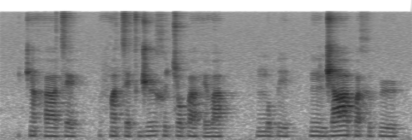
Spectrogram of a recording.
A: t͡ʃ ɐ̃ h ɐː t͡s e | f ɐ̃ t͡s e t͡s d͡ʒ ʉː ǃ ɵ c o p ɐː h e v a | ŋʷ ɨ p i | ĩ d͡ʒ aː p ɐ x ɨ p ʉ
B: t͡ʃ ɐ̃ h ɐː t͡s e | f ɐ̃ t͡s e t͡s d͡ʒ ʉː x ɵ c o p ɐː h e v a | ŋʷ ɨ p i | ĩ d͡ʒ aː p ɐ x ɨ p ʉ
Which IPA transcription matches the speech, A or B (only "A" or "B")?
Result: B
